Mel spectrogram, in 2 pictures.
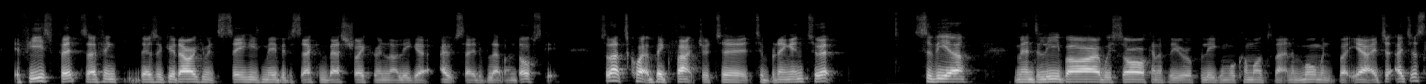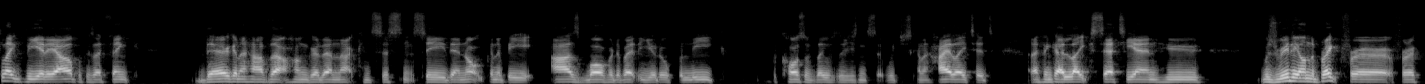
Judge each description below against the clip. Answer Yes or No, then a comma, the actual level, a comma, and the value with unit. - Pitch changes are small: Yes, narrow, 1.9 semitones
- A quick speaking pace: Yes, fast, 225 wpm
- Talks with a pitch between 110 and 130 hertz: Yes, low, 115 Hz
